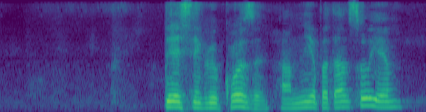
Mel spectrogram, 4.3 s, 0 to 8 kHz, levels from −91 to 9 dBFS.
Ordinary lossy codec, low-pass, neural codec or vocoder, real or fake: AAC, 32 kbps; 7.2 kHz; codec, 16 kHz, 1.1 kbps, Voila-Tokenizer; fake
